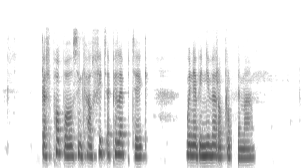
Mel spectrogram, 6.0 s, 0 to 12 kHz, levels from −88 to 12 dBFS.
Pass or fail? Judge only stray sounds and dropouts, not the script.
fail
